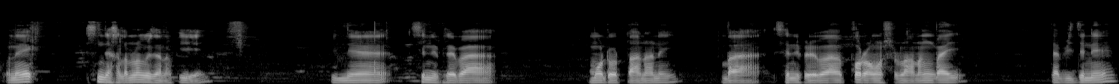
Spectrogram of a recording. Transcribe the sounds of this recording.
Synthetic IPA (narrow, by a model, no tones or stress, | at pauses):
ɔnek̚ | sindakʰalamnaɡɔzanapʰɯje | binesenipʰɾeba | mɔdɔt̚lananɯj | basenipʰɾeβapʰɔɾɔmɔsɔɾlanaŋbaj | dabidene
